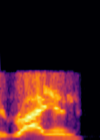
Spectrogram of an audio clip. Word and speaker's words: Ryan: You can ask for Ryan Chase. My name is Ryan Chase, and I will be. – How do you spell that? – It's R-Y-A-N, Ryan, C-H-A-S-H.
